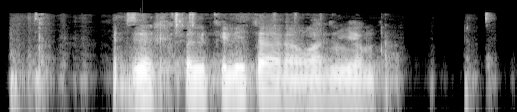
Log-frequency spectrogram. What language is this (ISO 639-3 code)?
pus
